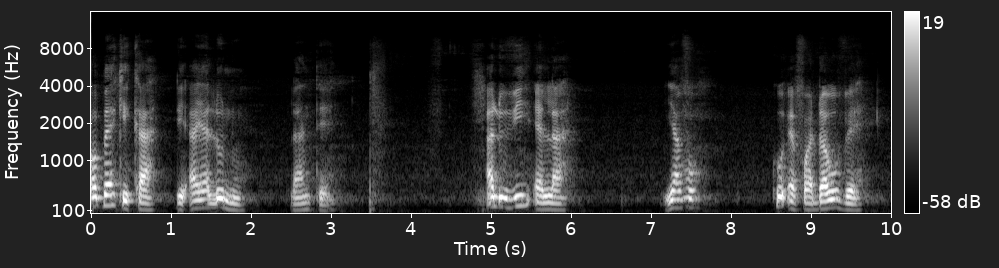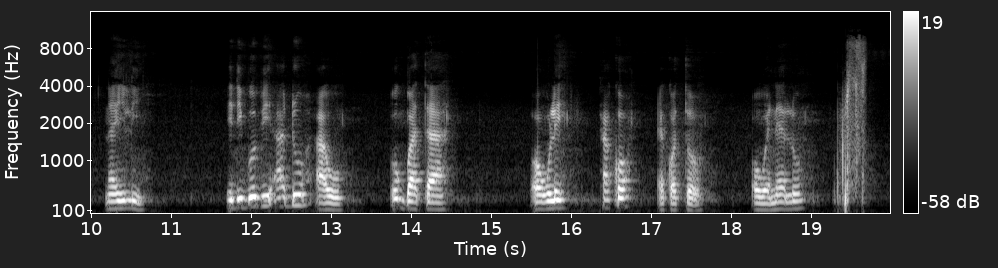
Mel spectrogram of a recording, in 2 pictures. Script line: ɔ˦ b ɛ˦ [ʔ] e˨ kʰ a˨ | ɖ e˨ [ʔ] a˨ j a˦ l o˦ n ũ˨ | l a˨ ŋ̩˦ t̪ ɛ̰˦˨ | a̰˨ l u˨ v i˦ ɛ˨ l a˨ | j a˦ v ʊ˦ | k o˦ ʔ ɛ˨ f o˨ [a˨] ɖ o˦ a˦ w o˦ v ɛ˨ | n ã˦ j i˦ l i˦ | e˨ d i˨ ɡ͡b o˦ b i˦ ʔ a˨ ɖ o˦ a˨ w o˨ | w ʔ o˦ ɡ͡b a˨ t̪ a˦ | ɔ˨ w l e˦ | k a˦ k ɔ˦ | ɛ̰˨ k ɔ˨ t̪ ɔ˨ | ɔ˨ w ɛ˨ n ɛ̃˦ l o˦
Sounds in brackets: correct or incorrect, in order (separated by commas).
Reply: incorrect, correct, correct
